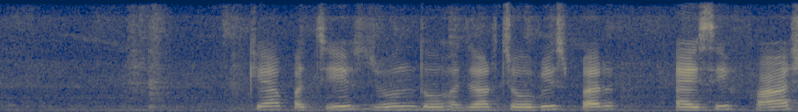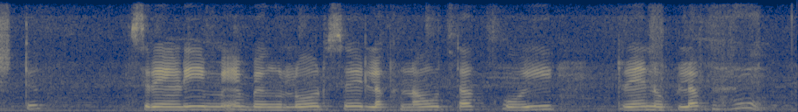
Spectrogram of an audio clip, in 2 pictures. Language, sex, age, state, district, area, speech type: Hindi, female, 60+, Uttar Pradesh, Ayodhya, urban, read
